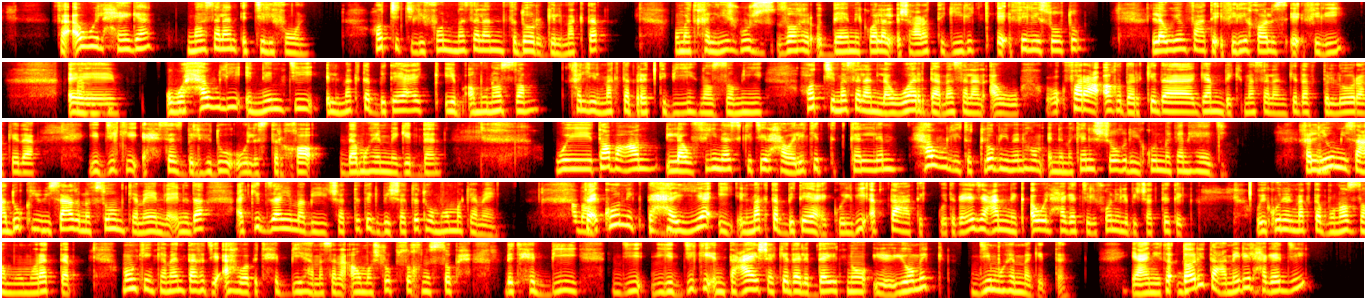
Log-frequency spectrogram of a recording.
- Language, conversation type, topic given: Arabic, advice, إزاي أقلّل التشتت عشان أقدر أشتغل بتركيز عميق ومستمر على مهمة معقدة؟
- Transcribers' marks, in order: "وما تخلّيهوش" said as "وماتخلّيشهوز"; tapping; unintelligible speech; unintelligible speech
